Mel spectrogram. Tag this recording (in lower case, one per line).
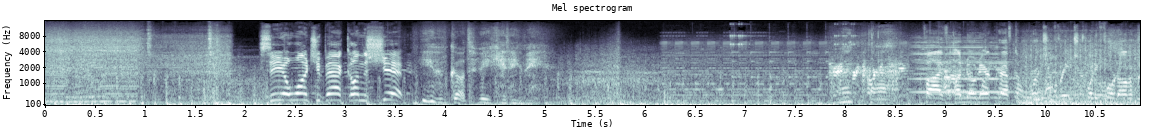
vehicle
speech
music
